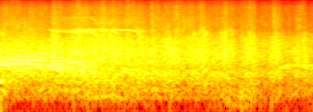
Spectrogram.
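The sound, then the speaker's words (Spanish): An audience applauds steadily with scattered cheers and whoops, a dense wash of clapping that stays loud throughout and eases slightly toward the end. “Si yo fuera usted, aplaudiera y gritara un poquito y me emocionara.”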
